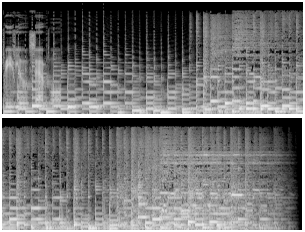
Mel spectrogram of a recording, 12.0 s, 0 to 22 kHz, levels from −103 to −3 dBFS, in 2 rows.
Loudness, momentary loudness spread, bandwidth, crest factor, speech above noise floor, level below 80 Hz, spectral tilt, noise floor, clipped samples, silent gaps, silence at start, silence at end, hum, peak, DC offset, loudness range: -18 LUFS; 8 LU; 16 kHz; 18 dB; 21 dB; -28 dBFS; -5.5 dB/octave; -39 dBFS; under 0.1%; none; 0 s; 0.35 s; none; 0 dBFS; 0.4%; 4 LU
